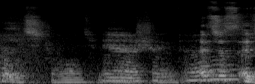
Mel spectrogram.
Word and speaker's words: Strauss: did in the movie did they pronounce it Strauss or straws I don't remember I watched it on the plane so I probably couldn't hear it very well straws it's just he pronounced it STW I think you're right I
